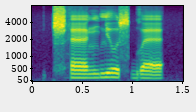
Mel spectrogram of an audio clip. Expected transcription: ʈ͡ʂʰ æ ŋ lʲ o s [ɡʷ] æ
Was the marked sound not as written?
no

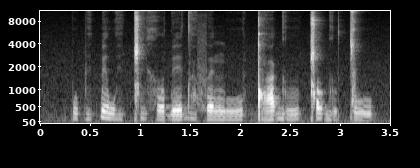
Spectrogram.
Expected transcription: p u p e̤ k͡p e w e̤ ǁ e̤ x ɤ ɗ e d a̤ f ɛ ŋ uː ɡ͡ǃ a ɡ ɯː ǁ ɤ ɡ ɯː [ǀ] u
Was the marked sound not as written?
no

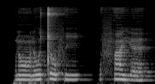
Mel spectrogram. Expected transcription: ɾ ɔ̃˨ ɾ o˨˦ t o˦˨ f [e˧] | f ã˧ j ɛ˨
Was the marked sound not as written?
yes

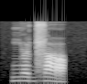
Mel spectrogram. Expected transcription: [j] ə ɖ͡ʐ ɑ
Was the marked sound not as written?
no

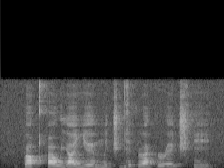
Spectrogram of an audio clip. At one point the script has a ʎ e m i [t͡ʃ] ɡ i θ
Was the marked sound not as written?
no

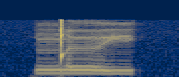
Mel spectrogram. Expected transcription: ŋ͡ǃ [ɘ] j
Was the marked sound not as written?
no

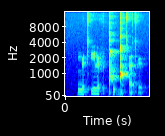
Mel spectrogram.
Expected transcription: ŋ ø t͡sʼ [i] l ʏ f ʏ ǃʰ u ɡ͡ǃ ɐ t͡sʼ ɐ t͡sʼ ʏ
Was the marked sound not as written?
no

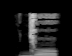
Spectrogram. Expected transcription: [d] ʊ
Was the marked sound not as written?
yes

